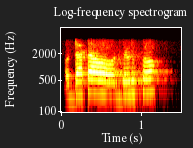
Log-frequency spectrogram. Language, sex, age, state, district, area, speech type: Odia, female, 45-60, Odisha, Boudh, rural, conversation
